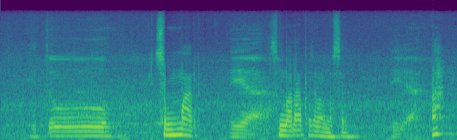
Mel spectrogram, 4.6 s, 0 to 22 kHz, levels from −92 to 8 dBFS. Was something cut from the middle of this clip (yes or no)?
no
